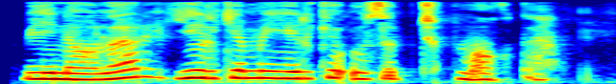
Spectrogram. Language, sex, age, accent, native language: Uzbek, female, 25-34, Andijon, Uzbek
